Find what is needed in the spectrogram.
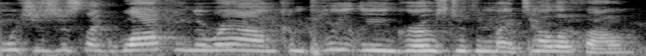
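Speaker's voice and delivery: usual speaking voice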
